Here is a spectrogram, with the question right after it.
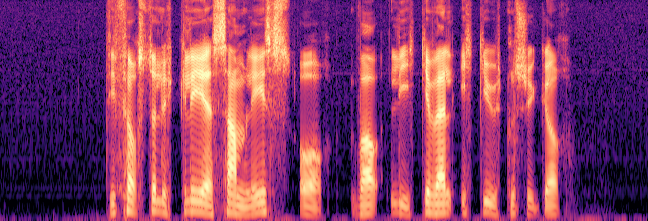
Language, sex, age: Norwegian, male, 36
